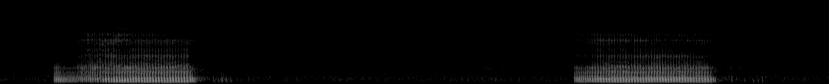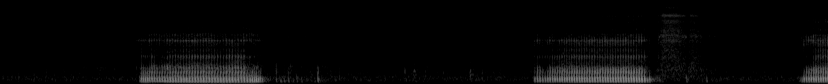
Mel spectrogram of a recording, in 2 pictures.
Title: Sophie the bulldog snoring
